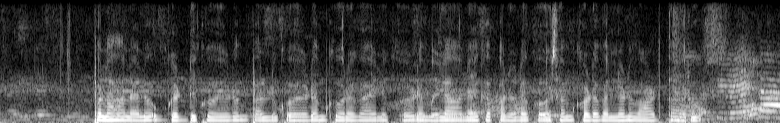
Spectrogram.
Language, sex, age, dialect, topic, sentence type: Telugu, female, 18-24, Southern, agriculture, statement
